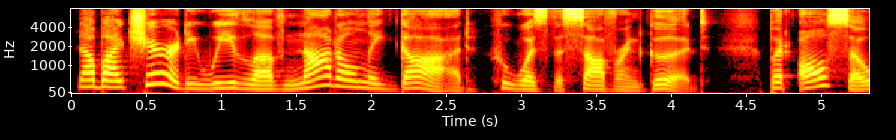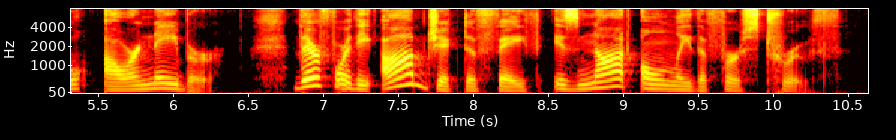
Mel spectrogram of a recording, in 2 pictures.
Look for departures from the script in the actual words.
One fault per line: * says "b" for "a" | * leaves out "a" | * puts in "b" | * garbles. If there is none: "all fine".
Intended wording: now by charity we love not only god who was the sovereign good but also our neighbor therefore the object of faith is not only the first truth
all fine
